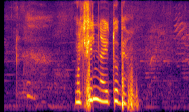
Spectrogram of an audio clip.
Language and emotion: Russian, neutral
